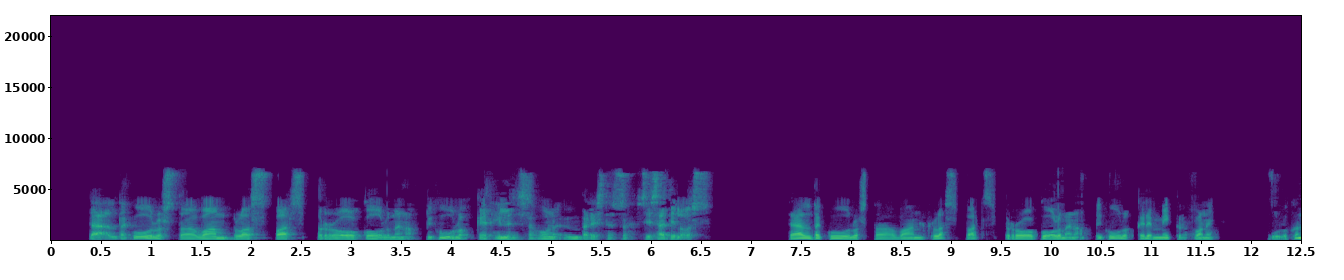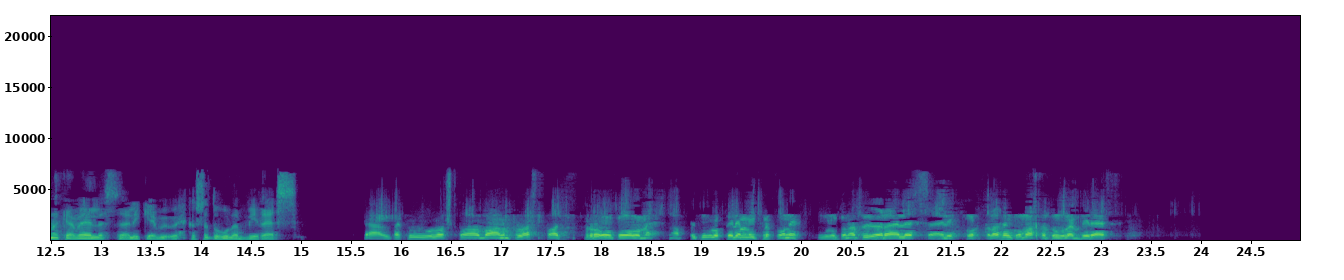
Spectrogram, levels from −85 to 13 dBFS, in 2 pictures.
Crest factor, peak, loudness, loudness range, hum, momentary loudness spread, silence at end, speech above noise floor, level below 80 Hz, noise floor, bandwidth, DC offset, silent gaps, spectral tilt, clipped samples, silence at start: 18 dB; -2 dBFS; -19 LUFS; 9 LU; none; 14 LU; 1.9 s; over 71 dB; -72 dBFS; under -90 dBFS; 7.2 kHz; under 0.1%; none; -5 dB/octave; under 0.1%; 0.4 s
